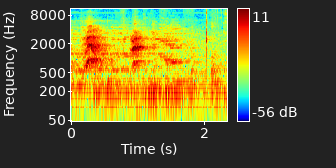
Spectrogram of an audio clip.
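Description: Two short dog barks from a film soundtrack, coming over TV and laptop speakers with film music underneath.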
